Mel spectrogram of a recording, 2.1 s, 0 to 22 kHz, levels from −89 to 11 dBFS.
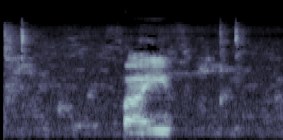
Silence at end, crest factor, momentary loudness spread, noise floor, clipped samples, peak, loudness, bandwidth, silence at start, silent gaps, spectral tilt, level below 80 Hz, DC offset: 0.35 s; 18 dB; 19 LU; -42 dBFS; under 0.1%; -2 dBFS; -15 LUFS; 12.5 kHz; 0.05 s; none; -1.5 dB/octave; -74 dBFS; under 0.1%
